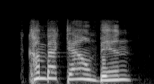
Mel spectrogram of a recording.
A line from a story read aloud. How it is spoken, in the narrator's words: the princess shouted as loud as she could over the noise of the waterfall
